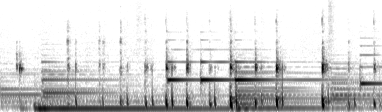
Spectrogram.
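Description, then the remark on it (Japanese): A series of soft, dull taps of fingers on a microphone in a shock mount, about ten irregular knocks, sounding over quiet background music with sustained tones and no talking. “今、マイク自体をトントン叩いてるんですけど。”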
